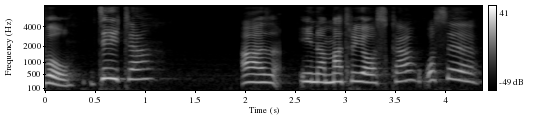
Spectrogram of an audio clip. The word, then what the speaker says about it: matryoshka: clothes first of all data uh in a matryoshka was a correct way of pronouncing matreoshka matreoshka matreoshka thank you I suspected so data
